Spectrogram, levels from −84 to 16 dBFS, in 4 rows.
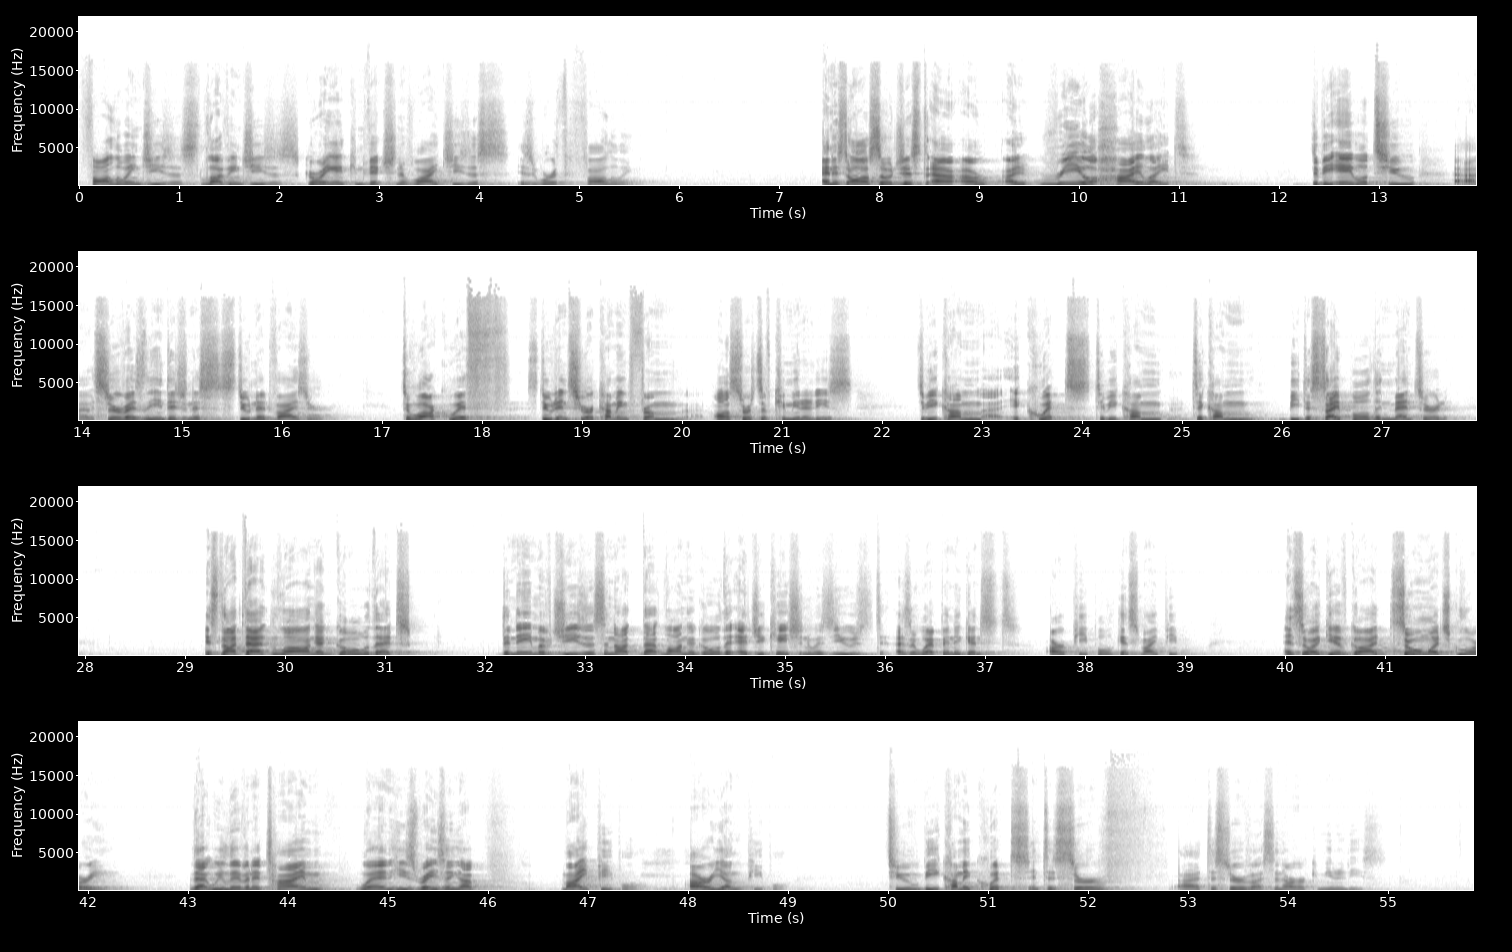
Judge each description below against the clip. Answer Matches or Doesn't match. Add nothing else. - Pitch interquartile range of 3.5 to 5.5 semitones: Matches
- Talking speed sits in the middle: Doesn't match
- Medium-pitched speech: Matches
